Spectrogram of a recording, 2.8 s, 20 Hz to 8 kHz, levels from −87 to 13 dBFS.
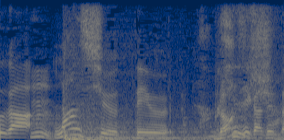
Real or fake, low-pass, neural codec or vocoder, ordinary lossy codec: real; none; none; none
